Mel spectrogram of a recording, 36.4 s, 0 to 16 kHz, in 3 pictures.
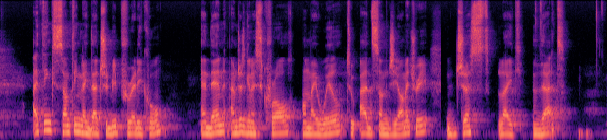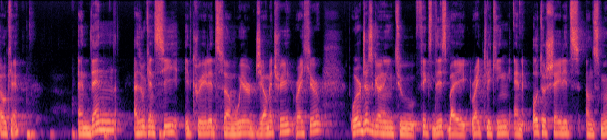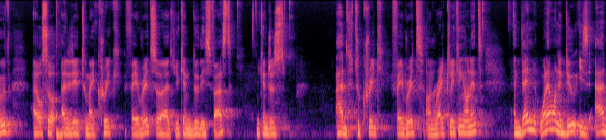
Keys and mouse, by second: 11.6 Tab, 12.1-12.7 middle drag, 13.0 alt+z, 13.5-14.4 middle drag, 15.4-16.4 shift+middle drag, 20.9-22.5 drag, 25.4 q, 28.9-33.7 drag, 34.4 click, 35.8 click.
